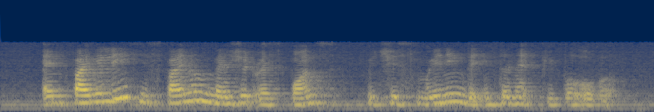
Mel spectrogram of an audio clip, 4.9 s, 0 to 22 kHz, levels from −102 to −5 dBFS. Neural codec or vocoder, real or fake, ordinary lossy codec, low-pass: vocoder, 24 kHz, 100 mel bands, Vocos; fake; none; 5.4 kHz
